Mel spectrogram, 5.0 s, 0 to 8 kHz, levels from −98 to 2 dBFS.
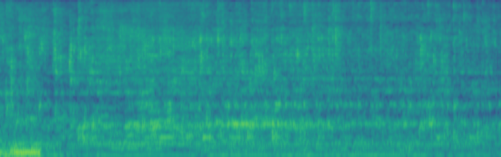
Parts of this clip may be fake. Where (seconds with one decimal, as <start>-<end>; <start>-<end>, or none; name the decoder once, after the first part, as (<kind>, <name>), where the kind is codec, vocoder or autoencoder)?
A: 1.0-2.0 (codec, SNAC)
